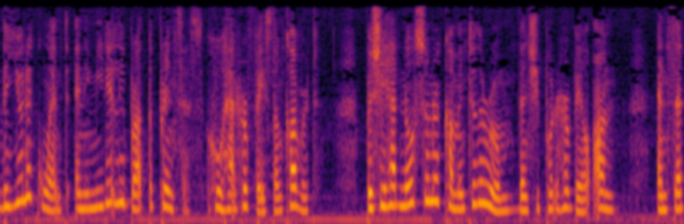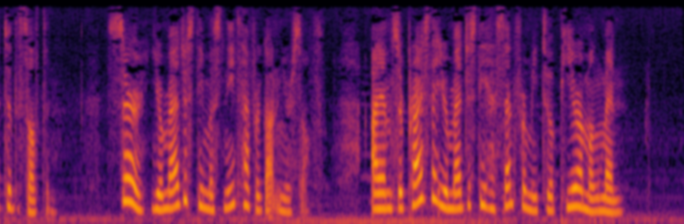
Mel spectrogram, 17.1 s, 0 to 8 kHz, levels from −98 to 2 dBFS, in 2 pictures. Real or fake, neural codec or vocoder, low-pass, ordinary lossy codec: real; none; 7.2 kHz; MP3, 48 kbps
